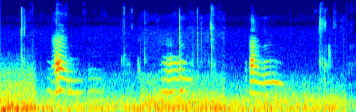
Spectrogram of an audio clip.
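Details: Cat (Felis catus), meow: asking its human for food.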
